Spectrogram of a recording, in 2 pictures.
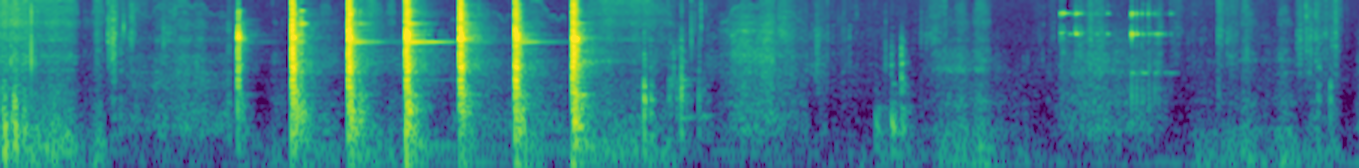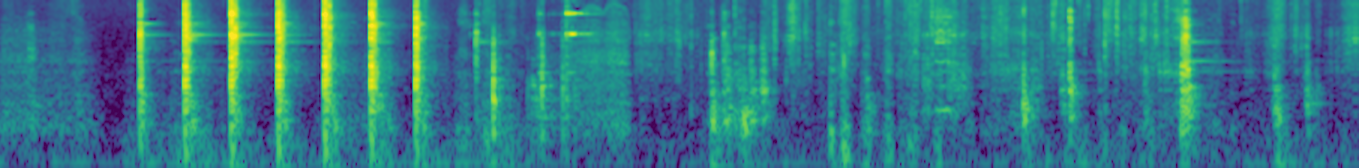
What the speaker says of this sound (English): you notice we're using brass punches and brass hammers not to cause any damage to this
